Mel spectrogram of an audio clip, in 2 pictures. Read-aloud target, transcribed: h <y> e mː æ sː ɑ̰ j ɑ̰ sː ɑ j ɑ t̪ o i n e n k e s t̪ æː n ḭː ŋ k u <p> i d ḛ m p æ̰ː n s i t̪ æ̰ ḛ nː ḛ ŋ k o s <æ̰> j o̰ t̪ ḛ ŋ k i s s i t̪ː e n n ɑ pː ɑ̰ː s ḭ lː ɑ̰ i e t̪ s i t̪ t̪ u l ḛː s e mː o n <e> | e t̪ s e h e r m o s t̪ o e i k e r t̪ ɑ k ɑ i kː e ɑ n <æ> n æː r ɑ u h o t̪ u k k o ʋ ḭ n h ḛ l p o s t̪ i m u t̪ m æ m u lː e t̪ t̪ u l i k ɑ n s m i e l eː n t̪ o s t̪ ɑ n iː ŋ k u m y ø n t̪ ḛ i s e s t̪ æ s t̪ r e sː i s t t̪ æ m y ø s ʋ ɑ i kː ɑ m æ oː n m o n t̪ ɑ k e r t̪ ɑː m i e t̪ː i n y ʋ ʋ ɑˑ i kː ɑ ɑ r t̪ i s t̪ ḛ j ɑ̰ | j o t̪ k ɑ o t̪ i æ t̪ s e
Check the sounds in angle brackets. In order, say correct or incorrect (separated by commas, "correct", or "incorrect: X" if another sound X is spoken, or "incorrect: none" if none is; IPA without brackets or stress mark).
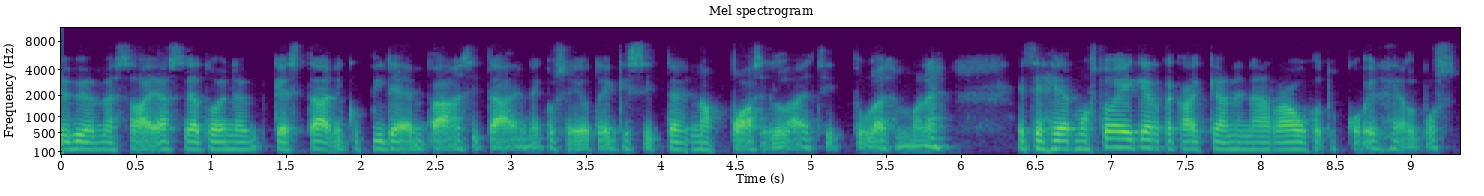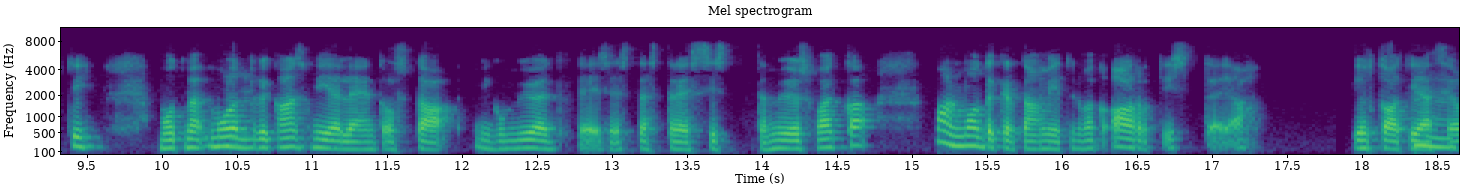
correct, correct, incorrect: ḛ, correct, incorrect: e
